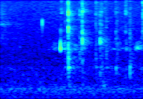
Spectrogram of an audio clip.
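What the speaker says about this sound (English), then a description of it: "So wait until I'm done typing out the whole question." Light, irregular taps on a computer keyboard come as a quick cluster of soft keystrokes over a low steady background hum.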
